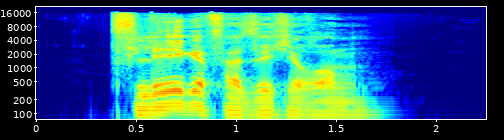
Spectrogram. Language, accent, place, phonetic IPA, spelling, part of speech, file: German, Germany, Berlin, [ˈp͡fleːɡəfɛɐ̯ˌzɪçəʁʊŋ], Pflegeversicherung, noun, De-Pflegeversicherung.ogg
- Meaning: long-term (nursing) care insurance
